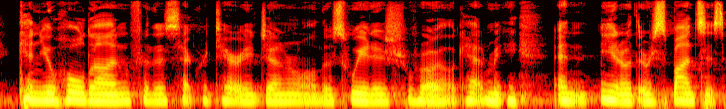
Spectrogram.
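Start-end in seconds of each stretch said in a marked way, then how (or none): none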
